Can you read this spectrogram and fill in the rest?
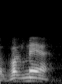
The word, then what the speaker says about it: Wagner: Nên là đúng là nếu đọc theo tiếng Đức thì người ta phải đọc là Wagner.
